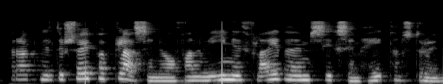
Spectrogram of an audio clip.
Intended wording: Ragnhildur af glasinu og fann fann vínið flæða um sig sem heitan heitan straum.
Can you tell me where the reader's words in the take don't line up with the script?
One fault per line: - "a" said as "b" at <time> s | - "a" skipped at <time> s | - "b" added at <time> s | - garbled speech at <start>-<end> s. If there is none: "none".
- "saup" added at 0.7 s
- "fann" skipped at 2.0 s
- "heitan" skipped at 4.1 s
